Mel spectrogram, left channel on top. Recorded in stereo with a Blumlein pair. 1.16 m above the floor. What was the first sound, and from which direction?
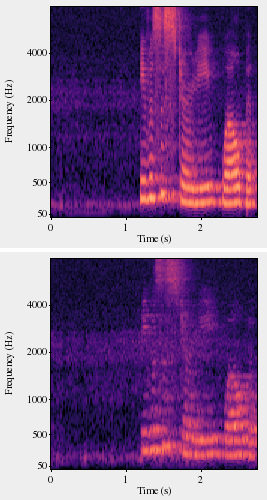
A woman speaking, 45° left.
